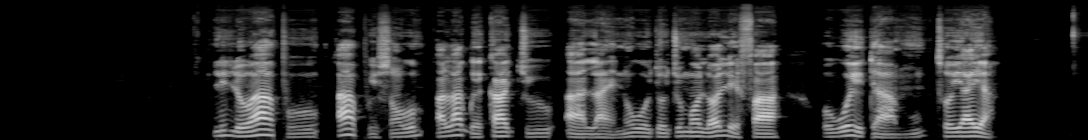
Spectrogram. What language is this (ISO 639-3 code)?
yor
